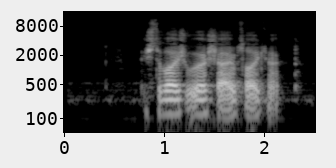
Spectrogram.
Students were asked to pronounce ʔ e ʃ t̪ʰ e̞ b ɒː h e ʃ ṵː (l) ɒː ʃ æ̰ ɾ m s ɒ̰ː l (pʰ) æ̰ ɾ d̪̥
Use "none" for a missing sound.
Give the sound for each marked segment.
ɾ, cʰ

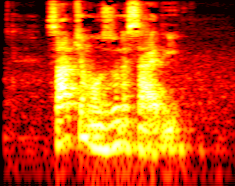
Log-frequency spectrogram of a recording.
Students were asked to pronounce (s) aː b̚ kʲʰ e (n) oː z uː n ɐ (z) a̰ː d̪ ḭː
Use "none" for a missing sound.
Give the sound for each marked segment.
s, m, s

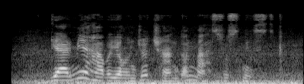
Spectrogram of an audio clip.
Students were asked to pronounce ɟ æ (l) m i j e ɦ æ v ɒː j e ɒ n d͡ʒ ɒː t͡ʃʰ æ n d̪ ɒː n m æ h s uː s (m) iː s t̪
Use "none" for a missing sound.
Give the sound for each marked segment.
ɾ, n

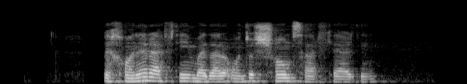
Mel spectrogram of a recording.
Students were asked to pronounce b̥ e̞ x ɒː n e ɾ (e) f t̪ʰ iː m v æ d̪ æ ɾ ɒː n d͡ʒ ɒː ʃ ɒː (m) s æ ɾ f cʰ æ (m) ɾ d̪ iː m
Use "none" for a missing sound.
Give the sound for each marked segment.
æ, m, none

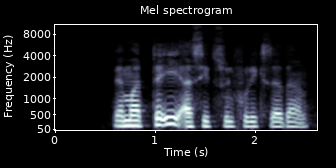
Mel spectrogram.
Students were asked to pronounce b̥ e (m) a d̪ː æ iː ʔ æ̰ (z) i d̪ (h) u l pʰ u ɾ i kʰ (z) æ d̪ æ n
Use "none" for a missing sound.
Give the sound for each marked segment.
m, s, s, z

